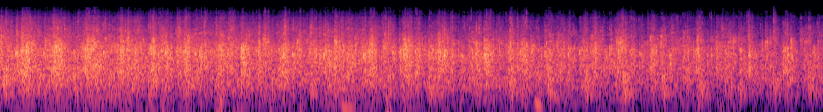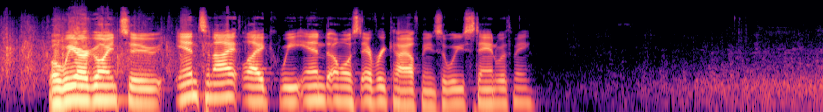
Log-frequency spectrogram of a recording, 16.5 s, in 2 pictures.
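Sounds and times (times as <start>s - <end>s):
audience applause: 0.0s - 10.9s
speech: 8.7s - 13.6s.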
